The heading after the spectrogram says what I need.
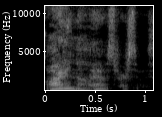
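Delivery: whispered voice. Retelling a moviegoer whispering to her husband: imitating someone whispering. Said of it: "she starts whispering to her husband".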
